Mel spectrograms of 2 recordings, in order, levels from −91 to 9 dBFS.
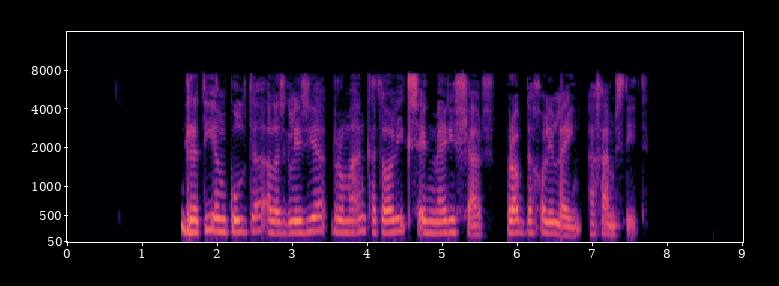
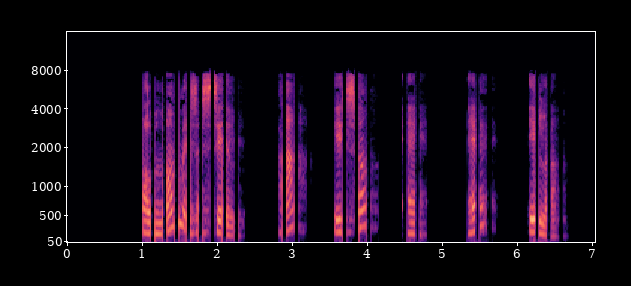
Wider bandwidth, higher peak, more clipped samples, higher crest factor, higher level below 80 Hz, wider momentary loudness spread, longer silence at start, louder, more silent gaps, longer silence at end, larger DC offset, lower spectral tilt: about the same, 8 kHz vs 8 kHz; second, -6 dBFS vs -2 dBFS; neither; about the same, 20 dB vs 22 dB; second, -66 dBFS vs -56 dBFS; second, 10 LU vs 15 LU; first, 1.5 s vs 1 s; second, -25 LUFS vs -20 LUFS; second, 3.48-3.52 s, 5.70-5.86 s, 6.87-6.95 s vs 2.43-2.82 s, 3.20-3.56 s, 4.16-4.45 s, 4.86-5.33 s, 5.76-6.15 s; first, 1.45 s vs 0.5 s; neither; first, -4.5 dB/octave vs -3 dB/octave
